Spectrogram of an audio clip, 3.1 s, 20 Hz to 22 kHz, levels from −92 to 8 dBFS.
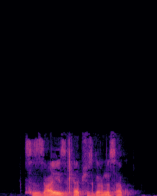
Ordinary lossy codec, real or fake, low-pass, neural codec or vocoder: MP3, 48 kbps; real; 7.2 kHz; none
